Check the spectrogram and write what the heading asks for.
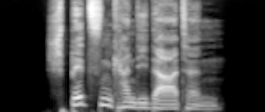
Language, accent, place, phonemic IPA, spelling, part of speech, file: German, Germany, Berlin, /ˈʃpɪt͡sn̩kandiˌdaːtɪn/, Spitzenkandidatin, noun, De-Spitzenkandidatin.ogg
- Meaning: female front runner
